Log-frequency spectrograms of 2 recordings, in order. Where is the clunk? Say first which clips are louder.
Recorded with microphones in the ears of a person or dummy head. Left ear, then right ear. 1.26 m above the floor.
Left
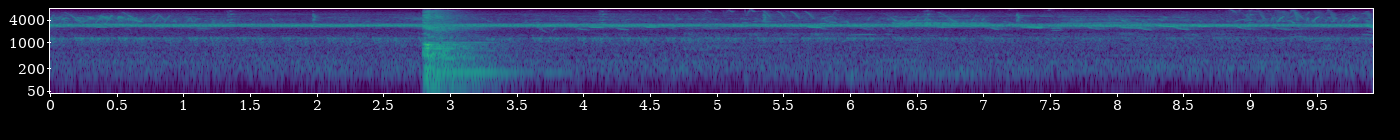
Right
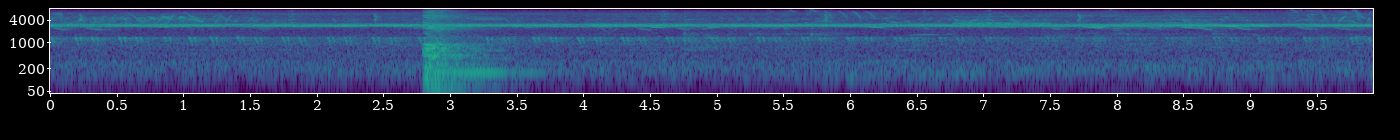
Left 1 dB; 25° left (ahead or behind), 4 m.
